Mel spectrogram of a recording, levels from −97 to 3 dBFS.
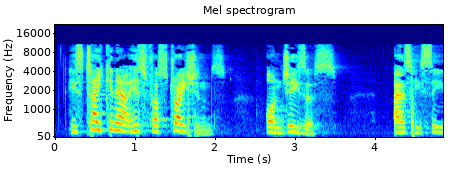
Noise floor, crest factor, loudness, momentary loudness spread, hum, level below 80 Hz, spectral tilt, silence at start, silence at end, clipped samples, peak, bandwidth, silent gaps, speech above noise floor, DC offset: -68 dBFS; 22 dB; -26 LUFS; 14 LU; none; -68 dBFS; -2.5 dB/octave; 0.2 s; 0 s; under 0.1%; -6 dBFS; 11 kHz; none; 41 dB; under 0.1%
